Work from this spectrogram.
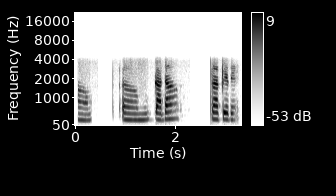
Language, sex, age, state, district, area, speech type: Sanskrit, female, 18-30, Kerala, Kannur, rural, conversation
